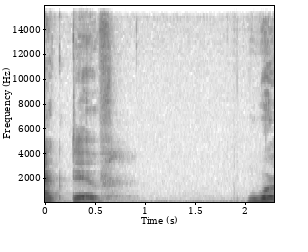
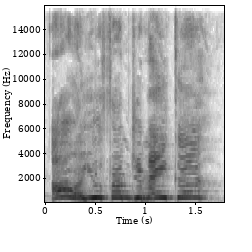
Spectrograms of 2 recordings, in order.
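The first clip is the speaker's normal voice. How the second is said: high, loud, eager mock question; old blunt question; 10 dB louder than usual. She mocks her old habit of asking about Jamaica, high and eager. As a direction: chirp it out as if thrilled to guess. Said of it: "I used to say".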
